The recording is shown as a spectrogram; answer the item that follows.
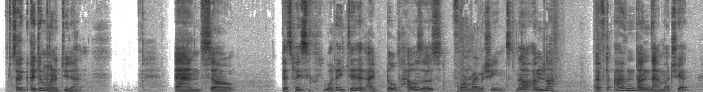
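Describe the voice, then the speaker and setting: This woman has a very deep, low pitch and lively intonation. She keeps a moderate pace but takes long, frequent pauses. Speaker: gaming video creator. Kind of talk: gameplay commentary. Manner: casual, hesitant with fillers.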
